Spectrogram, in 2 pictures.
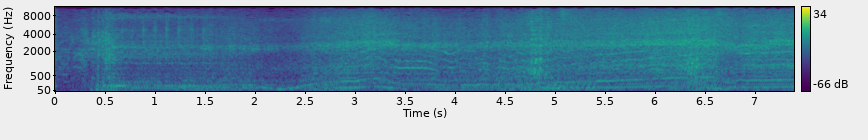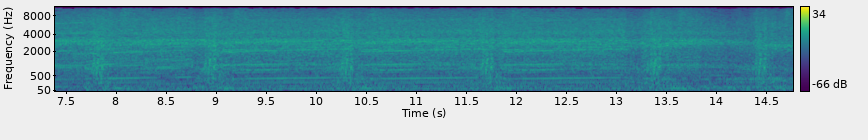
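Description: Car engine revving hard, with a strong low rumble. Its pitch climbs and breaks off again and again, about once a second, like rapid gear changes under acceleration.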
